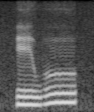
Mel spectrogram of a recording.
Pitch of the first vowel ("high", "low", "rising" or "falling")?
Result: low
